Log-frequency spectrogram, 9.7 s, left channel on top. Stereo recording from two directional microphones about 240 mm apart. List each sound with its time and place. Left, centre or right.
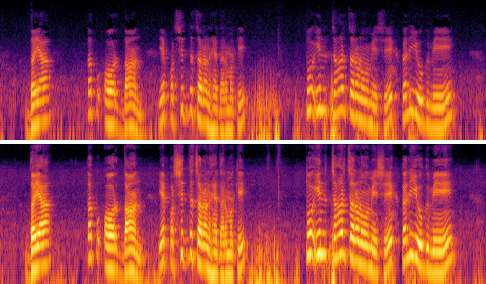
0.6 s speech: centre
6.0 s speech: centre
